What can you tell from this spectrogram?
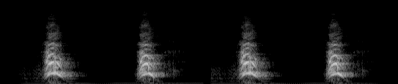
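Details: Dog barking four times, short sharp woofs spaced roughly one second apart, each bark clipped and punchy, with silence in between.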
